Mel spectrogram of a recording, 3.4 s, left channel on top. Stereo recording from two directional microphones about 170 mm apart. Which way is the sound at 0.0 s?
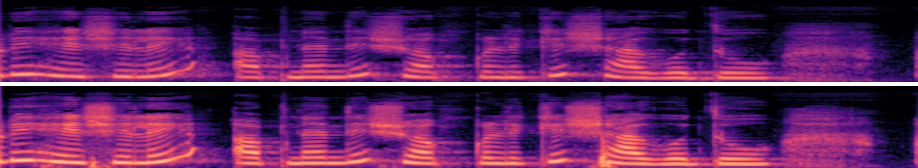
45° right (ahead or behind).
